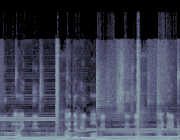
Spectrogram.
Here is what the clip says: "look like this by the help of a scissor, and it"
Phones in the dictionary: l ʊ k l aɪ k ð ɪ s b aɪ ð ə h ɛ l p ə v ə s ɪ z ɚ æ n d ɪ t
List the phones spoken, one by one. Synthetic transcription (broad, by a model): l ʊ k l aɪ k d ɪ s b aɪ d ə h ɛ l b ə b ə s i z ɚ æ n d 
